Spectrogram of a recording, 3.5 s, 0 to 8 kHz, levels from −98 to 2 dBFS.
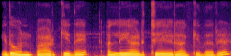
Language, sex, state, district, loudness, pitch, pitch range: Kannada, female, Karnataka, Bangalore, -13 LUFS, 220 Hz, 215-225 Hz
